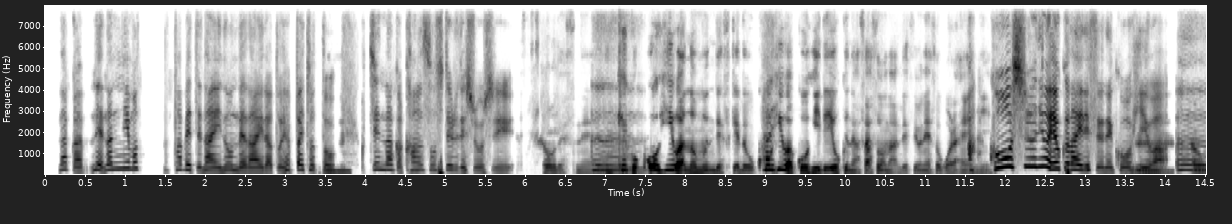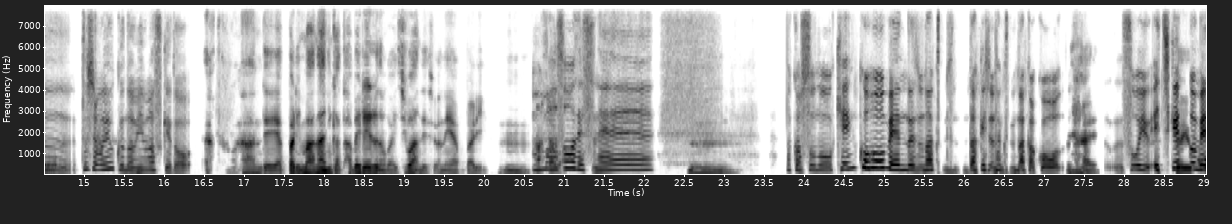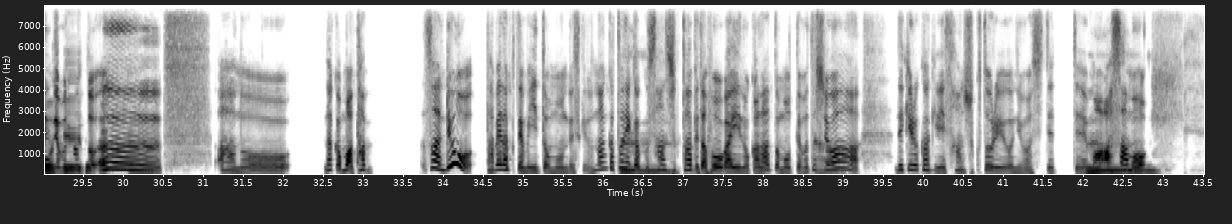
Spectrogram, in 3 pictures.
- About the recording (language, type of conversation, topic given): Japanese, unstructured, 朝食と夕食では、どちらがより大切だと思いますか？
- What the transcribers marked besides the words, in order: other background noise; tapping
